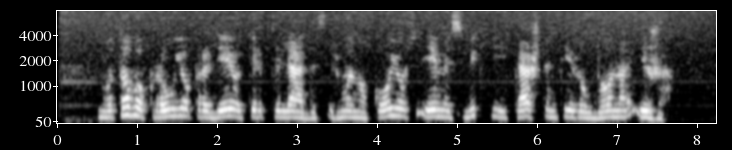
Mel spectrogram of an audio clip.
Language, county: Lithuanian, Vilnius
